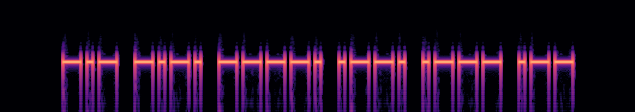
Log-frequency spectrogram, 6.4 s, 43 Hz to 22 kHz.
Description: Morse code, heard as a keyed tone, about 20 wpm, 700 Hz. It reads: KC9PJW
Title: USA Call Signs - 6 Characters - Repeated 3x - 20wpm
